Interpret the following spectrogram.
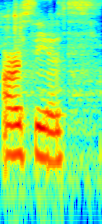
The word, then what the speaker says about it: Arceus: people pronounce Pokemon names it's Arceus it's just that they realize that when a British person when a British person says RC as it sounds like asius so they changed it yeah exactly the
